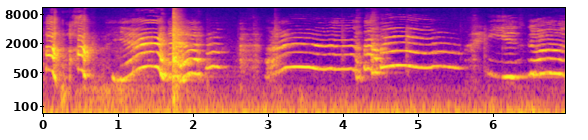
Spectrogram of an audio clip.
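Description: A cat meows repeatedly and close by, a series of drawn-out, rising and falling cries indoors in a Los Angeles home.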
